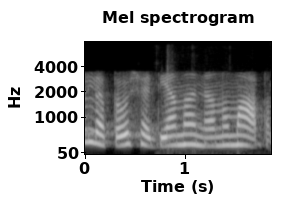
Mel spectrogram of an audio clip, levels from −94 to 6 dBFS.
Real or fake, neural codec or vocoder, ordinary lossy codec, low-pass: real; none; AAC, 32 kbps; 7.2 kHz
